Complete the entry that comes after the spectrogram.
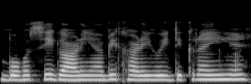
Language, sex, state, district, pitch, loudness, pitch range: Hindi, female, Madhya Pradesh, Bhopal, 215 Hz, -15 LUFS, 210-225 Hz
